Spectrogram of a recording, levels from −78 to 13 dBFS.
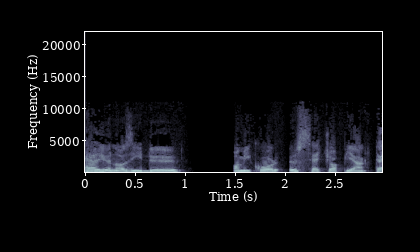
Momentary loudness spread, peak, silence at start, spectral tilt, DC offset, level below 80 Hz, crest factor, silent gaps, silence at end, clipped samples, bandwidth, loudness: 6 LU; -8 dBFS; 0 s; -6.5 dB/octave; under 0.1%; -56 dBFS; 12 dB; 1.20-1.48 s; 0 s; under 0.1%; 10.5 kHz; -20 LUFS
